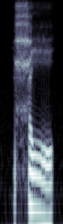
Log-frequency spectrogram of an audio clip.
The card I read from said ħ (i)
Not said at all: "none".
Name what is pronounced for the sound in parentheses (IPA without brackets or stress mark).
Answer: i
